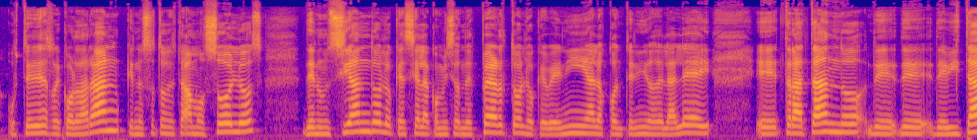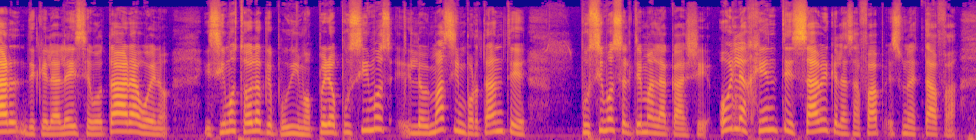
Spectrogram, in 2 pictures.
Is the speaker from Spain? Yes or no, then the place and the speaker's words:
no; Uruguay; también es una oportunidad histórica que tenemos como pueblo uruguayo de ejercer esa democracia directa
